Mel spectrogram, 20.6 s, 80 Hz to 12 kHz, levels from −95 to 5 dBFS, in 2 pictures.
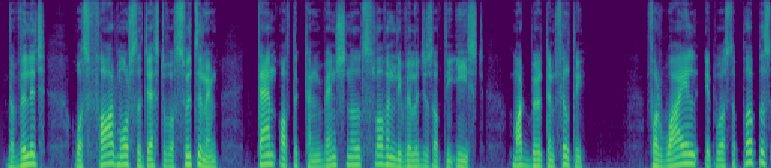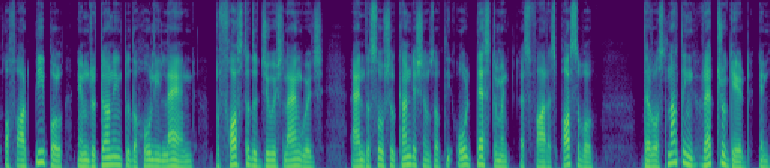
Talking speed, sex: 175 wpm, male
